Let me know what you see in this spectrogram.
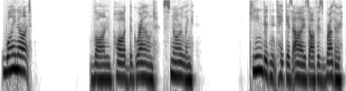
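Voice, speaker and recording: A woman voicing a pained young man in an audiobook, speaking in a quiet, grave way. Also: fairly low pitch, lively intonation, takes it slowly, no room sound, studio quality.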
